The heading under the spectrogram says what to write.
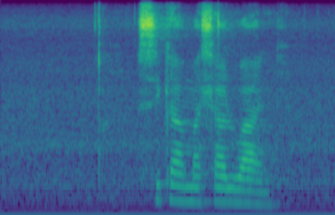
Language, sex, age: South Ndebele, male, 23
